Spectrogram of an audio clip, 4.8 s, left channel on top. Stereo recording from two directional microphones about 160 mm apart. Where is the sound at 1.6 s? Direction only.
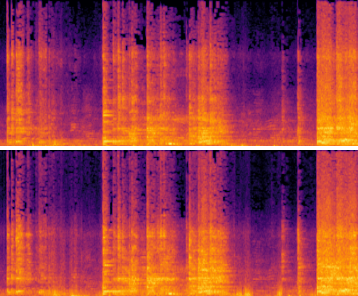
55° right (ahead or behind); by 3.1 s 80° right.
